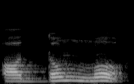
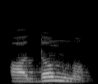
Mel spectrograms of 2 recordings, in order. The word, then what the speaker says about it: অদম্য: এই মধ্য অয়ের পরের ধ্বনিতে জ ফলা আছে, এজন্য মধ্য অটি ওতে রূপান্তরিত হচ্ছে, দটি দো হয়ে যাচ্ছে, দটি তো হয়ে যাচ্ছে। তাহলে এটির উচ্চারণটা কি হচ্ছে? অদম্য। খেয়াল করবে, অদম্য।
